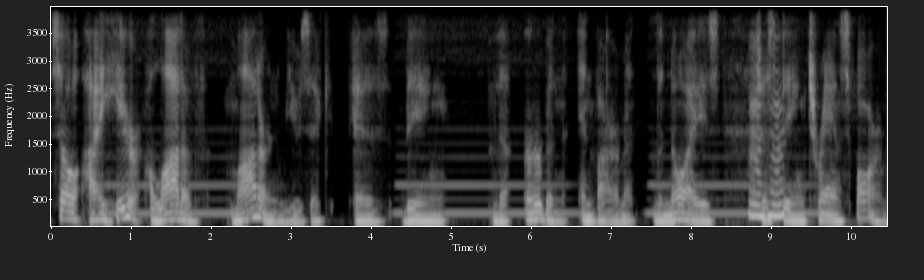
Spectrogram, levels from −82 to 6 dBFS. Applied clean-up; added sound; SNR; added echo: none; Wind instrument, woodwind instrument; 17 dB; reverberation time 0.2 s.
